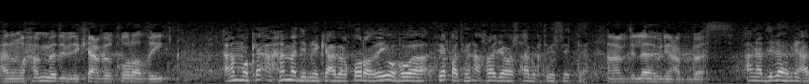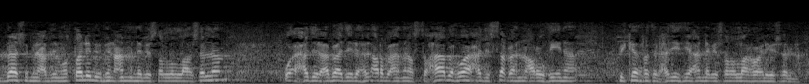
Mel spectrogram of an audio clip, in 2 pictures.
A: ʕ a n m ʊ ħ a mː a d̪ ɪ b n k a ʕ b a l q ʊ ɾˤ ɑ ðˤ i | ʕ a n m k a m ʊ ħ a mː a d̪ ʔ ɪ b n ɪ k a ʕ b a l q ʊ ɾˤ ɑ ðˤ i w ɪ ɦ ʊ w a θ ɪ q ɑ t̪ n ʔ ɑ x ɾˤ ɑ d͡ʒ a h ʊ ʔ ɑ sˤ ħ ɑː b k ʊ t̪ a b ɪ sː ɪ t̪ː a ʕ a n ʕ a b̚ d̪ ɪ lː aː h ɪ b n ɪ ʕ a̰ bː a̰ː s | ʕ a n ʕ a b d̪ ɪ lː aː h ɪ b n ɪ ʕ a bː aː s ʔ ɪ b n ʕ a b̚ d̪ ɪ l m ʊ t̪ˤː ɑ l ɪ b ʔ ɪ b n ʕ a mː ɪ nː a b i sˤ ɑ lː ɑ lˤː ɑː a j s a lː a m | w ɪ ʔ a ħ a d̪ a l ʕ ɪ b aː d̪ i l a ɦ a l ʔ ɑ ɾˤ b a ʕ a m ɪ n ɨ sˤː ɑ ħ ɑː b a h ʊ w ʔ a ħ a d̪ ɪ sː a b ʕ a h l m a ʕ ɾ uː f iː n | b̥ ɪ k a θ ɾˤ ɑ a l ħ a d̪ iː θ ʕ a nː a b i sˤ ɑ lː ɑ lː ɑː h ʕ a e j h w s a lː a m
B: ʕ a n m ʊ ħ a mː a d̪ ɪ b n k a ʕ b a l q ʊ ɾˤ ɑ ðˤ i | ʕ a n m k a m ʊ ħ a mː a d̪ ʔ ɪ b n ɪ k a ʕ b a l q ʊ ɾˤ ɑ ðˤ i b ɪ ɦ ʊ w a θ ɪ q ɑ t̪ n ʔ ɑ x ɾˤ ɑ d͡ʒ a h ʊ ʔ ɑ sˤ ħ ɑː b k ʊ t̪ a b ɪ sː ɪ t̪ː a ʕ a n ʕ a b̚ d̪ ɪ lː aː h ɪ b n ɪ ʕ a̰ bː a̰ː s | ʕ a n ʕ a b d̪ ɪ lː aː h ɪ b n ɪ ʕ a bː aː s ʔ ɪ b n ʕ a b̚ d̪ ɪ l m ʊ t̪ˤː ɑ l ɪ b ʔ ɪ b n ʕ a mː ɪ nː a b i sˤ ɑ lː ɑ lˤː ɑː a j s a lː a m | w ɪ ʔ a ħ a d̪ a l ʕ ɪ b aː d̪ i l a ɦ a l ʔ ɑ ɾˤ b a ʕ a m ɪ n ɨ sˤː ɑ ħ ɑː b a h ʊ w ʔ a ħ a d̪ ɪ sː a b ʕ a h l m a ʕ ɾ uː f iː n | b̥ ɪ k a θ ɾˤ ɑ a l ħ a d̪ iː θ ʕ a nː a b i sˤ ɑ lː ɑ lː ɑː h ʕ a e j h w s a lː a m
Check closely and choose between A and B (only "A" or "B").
A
